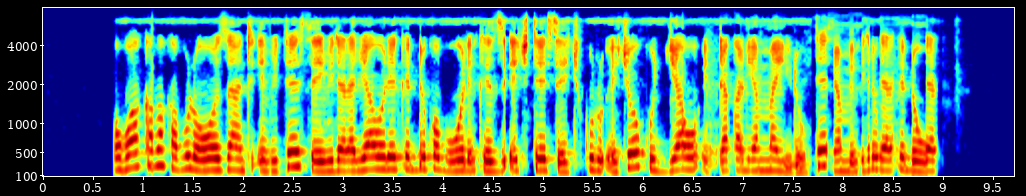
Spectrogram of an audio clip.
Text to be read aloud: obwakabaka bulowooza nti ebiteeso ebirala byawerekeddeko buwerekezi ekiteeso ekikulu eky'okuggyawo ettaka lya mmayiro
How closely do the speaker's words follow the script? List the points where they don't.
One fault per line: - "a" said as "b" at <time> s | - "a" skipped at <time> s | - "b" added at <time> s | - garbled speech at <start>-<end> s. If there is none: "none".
- garbled speech at 7.7-8.9 s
